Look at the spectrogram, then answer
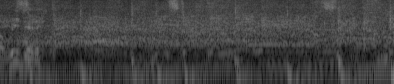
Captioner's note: crowd cheering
